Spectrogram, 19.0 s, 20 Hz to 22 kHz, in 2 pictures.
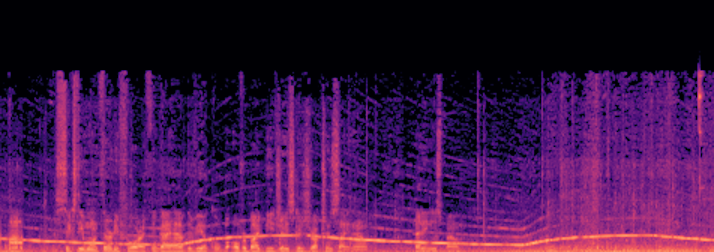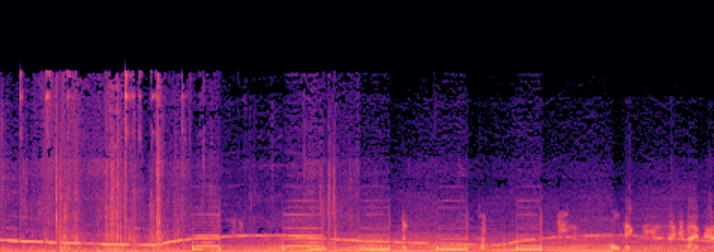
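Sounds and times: engine and road noise: 0:00.0 - 0:19.0
police siren wailing: 0:00.0 - 0:19.0.

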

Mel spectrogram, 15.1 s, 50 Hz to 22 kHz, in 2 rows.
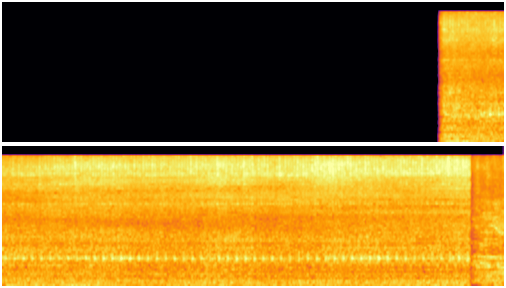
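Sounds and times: vehicle engine idling: 0:06.6 - 0:14.6.

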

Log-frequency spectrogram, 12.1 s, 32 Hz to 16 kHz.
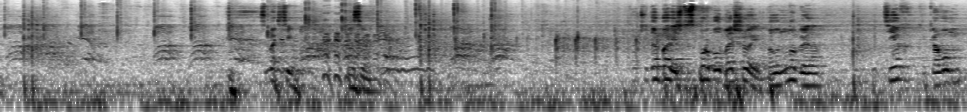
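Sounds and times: indistinct voices talking: 0:02.8 - 0:06.5.

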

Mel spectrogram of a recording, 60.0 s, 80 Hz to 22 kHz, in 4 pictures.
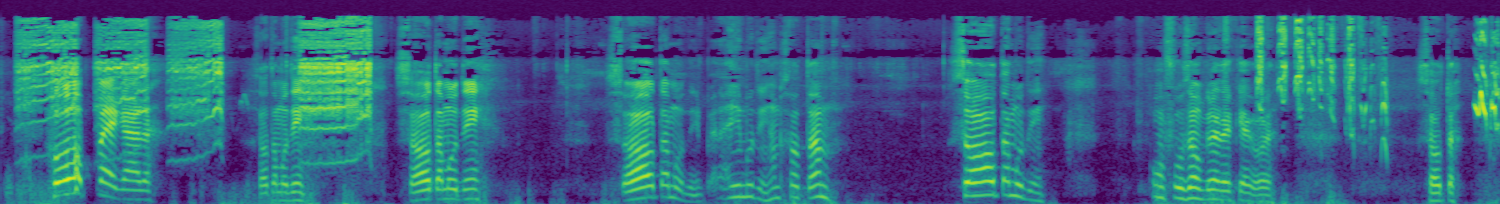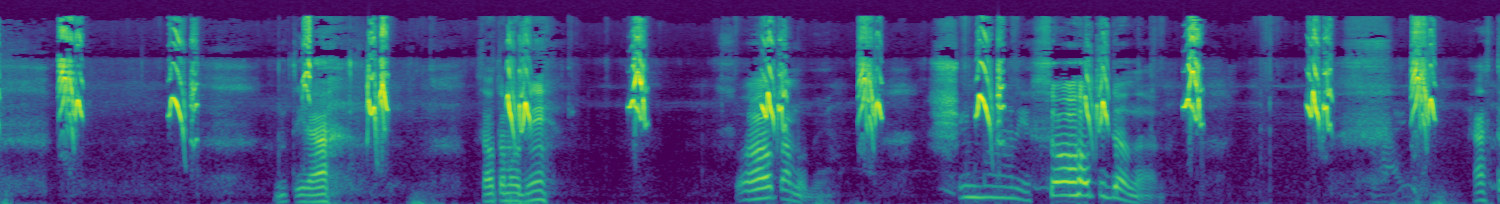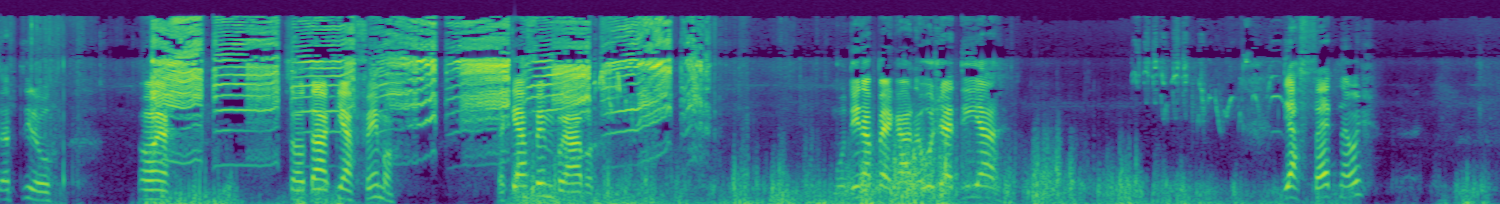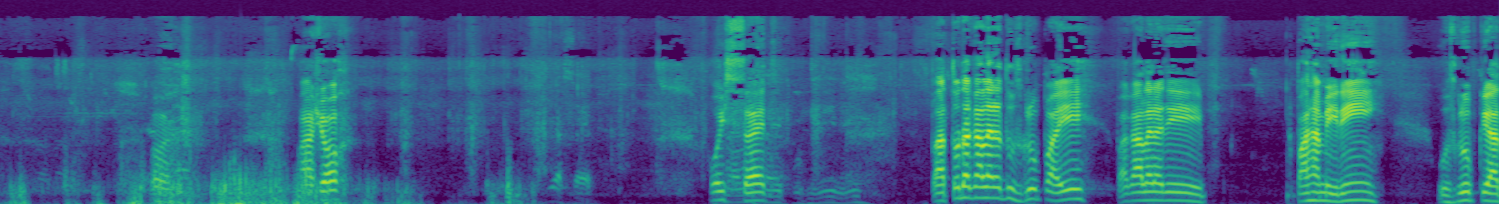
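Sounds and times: bird calls: 0:12.5 - 0:16.0, 0:16.6 - 0:17.4, 0:18.0 - 0:19.0, 0:20.0 - 0:20.4, 0:21.0 - 0:29.5, 0:30.6 - 0:37.4, 0:41.2 - 0:43.0
bird chirps and whistles: 0:28.0 - 0:28.4, 0:41.3 - 0:42.9
microphone handling rumble: 0:44.3 - 0:49.2.

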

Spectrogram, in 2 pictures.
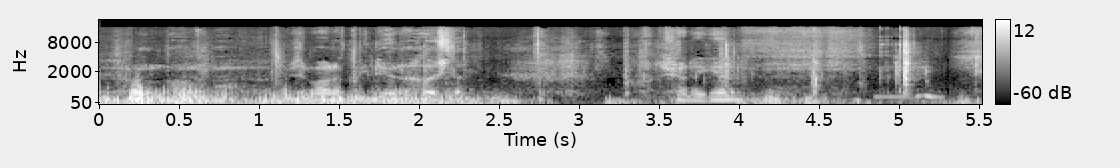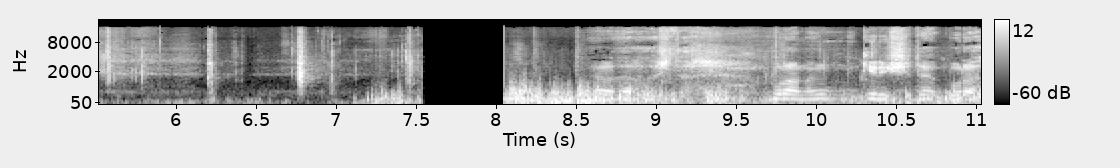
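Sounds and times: footsteps on gritty concrete: 0:00.0 - 0:10.6.

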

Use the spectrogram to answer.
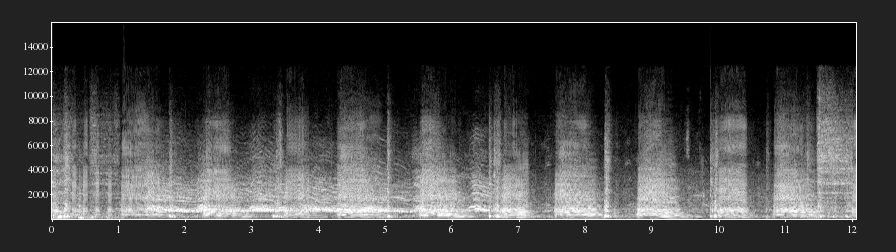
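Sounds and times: brass band holding chords: 0:00.0 - 0:12.0.

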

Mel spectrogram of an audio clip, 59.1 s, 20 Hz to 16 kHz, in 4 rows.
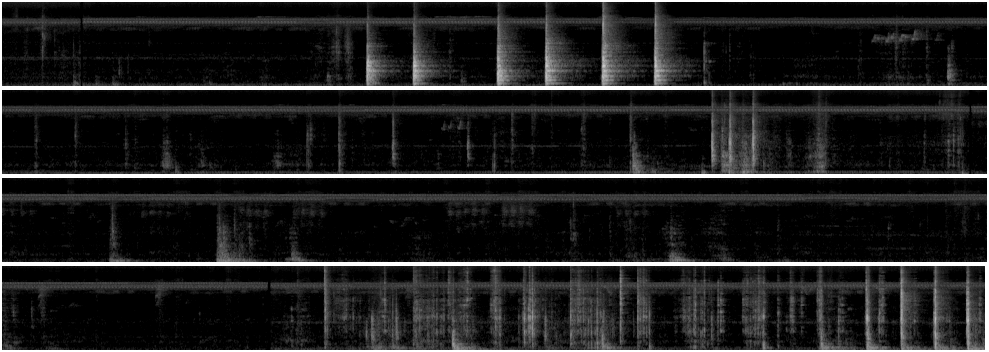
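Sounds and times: insects chirring: 0:00.0 - 0:59.0
wooden knocks: 0:05.5 - 0:06.5.

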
